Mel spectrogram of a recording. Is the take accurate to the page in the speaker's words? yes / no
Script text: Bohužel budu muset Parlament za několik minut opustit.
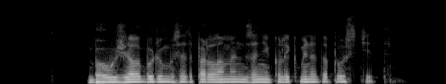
yes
